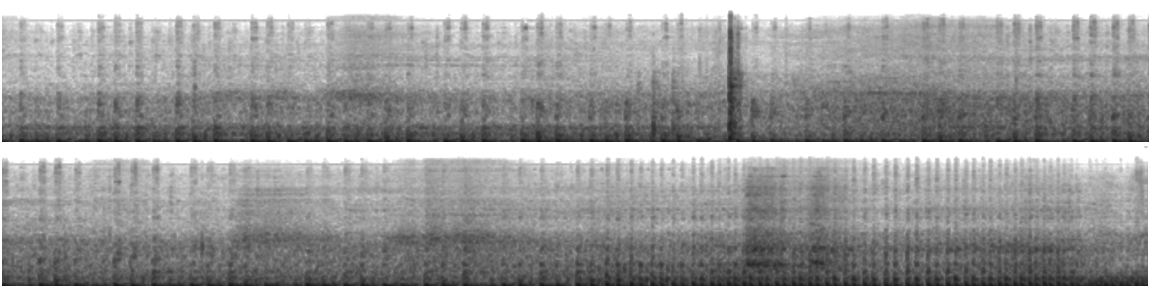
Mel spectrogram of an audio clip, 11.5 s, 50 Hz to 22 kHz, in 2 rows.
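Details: 1996 Harley-Davidson FLTSN V-twin idling with a deep, loping potato-potato beat at about two and a half pulses a second, steady and even; healthy idle.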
